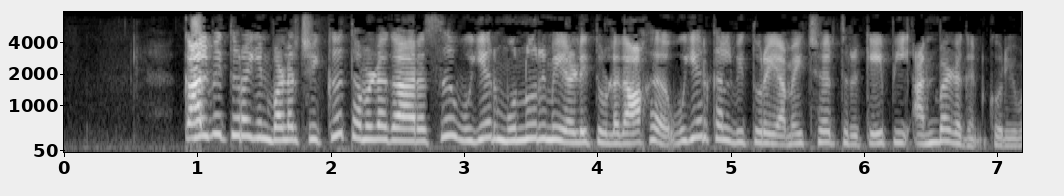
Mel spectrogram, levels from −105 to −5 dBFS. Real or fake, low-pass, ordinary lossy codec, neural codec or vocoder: real; 7.2 kHz; none; none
